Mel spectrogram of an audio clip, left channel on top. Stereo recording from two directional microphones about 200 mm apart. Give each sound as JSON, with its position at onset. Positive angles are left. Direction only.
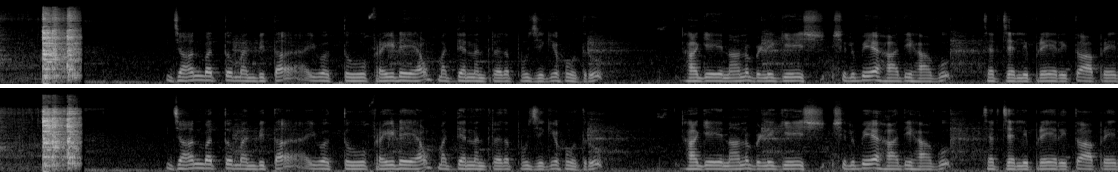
{"t": 1.7, "sound": "speech", "side_deg": -5}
